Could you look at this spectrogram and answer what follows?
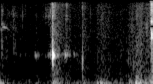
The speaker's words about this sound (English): Excuse me, I got to take a sip of water here.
